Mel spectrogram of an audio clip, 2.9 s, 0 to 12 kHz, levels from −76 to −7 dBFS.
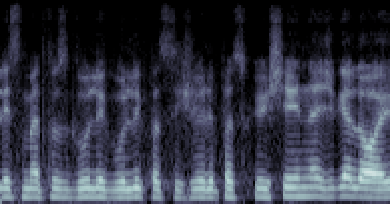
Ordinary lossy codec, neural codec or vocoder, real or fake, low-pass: Opus, 24 kbps; codec, 16 kHz in and 24 kHz out, 0.9 kbps, LongCat-Audio-Codec, fine tuned four codebook decoder; fake; 10.8 kHz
